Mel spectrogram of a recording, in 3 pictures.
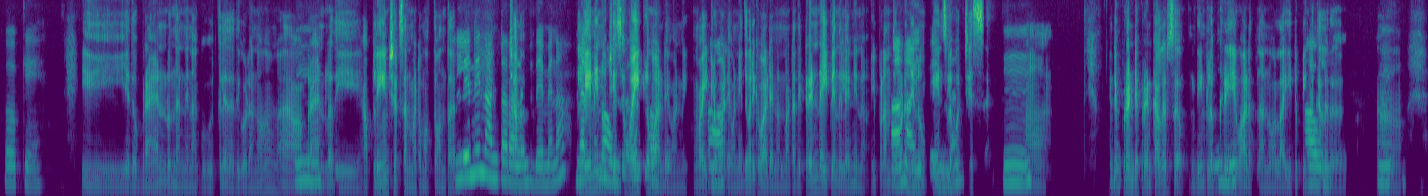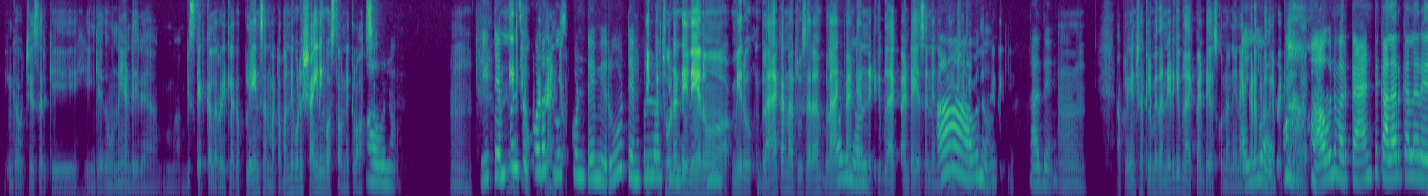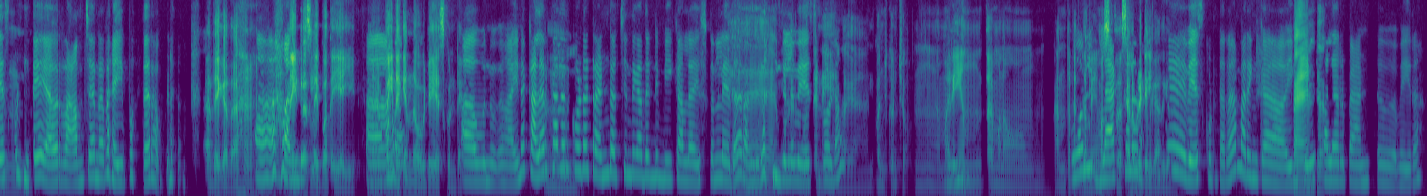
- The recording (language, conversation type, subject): Telugu, podcast, రంగులు మీ భావాలను ఎలా వ్యక్తపరుస్తాయి?
- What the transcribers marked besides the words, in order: in English: "బ్రాండ్‌లోది"; in English: "ప్లెయిన్ షర్ట్స్"; in English: "లెనిన్"; in English: "వైట్‌లో"; static; in English: "వైట్‌లో"; in English: "ట్రెండ్"; in English: "లెనిన్"; in English: "ప్లెయిన్స్‌లోకి"; in English: "డిఫరెంట్, డిఫరెంట్ కలర్స్"; in English: "గ్రే"; in English: "లైట్ పింక్ కలర్"; in English: "బిస్కిట్ కలర్"; in English: "షైనింగ్"; in English: "క్లాత్స్"; in English: "టెంపుల్స్"; other background noise; in English: "బ్లాక్"; in English: "టెంపుల్‌లోకి"; in English: "బ్లాక్"; in English: "బ్లాక్"; in English: "ప్లయిన్"; in English: "ప్లయిన్"; in English: "బ్లాక్"; laughing while speaking: "అవును మరి ప్యాంటు కలర్, కలర్ ఏసుకుంటే ఎవరు రామ్ చరణ్ రయిపోతారప్పుడు. ఆ! అందుకే"; in English: "బ్లాక్‌ని"; in English: "కలర్, కలర్"; giggle; in English: "నైట్"; in English: "కలర్, కలర్"; giggle; in English: "ఫేమస్"; in English: "ఓన్లీ బ్లాక్ కలర్"; in English: "కలర్"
